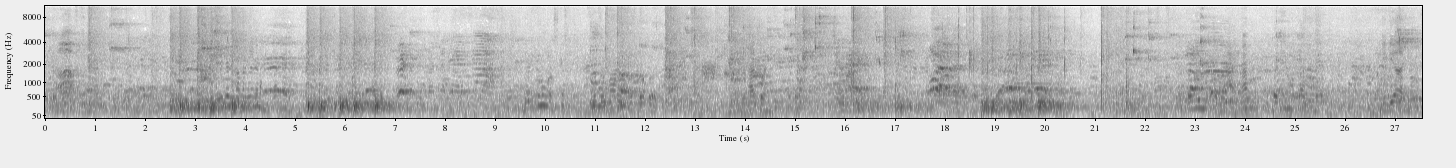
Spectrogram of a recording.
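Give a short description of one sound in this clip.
Players call out and shout loudly in an echoing hall.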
